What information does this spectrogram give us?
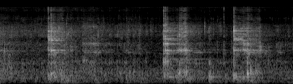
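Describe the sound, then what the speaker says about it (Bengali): Mutton sautéing with ground spices and black pepper in a pan, a soft continuous sizzle broken by three sharp scraping stirs of a spoon, close and fairly quiet, without speech. "মাংসটাকে কষিয়ে নেব।"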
